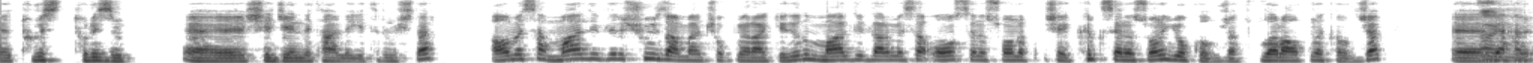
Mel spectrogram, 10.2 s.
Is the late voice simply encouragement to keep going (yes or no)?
yes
